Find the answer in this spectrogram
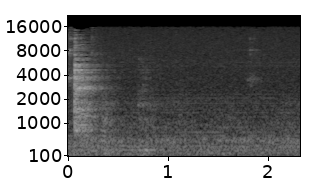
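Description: A small glass jar with a hinged lid clinks once at the very start as it is handled, followed by faint handling sounds.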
